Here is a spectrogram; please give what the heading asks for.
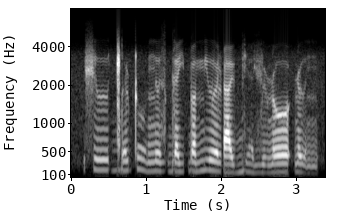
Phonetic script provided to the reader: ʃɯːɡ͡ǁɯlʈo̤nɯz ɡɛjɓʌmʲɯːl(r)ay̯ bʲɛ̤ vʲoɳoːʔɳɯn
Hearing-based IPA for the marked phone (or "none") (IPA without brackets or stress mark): ɽ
